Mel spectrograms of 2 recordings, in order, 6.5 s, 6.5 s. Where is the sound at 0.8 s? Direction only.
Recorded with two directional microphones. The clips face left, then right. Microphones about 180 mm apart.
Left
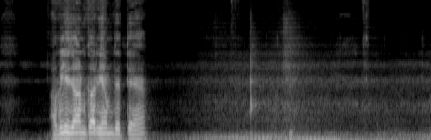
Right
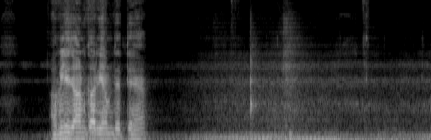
45° left (ahead or behind).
